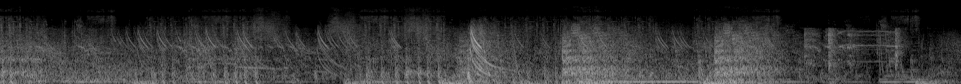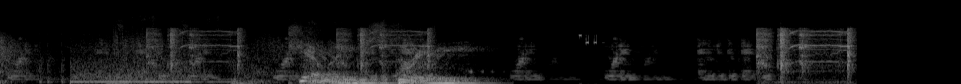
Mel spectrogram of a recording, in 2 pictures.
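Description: Guns fire rapidly in a fast-paced shooting game.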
